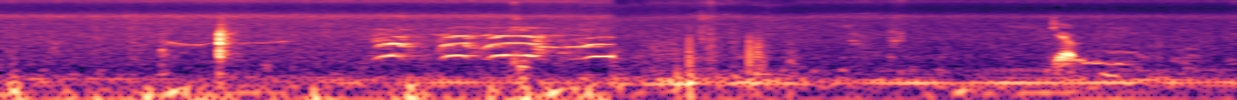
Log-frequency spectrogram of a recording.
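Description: Chickens calling: a quick run of about five short rising-and-falling calls about two seconds in, with a few single calls before and after.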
